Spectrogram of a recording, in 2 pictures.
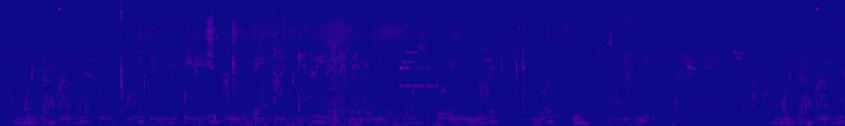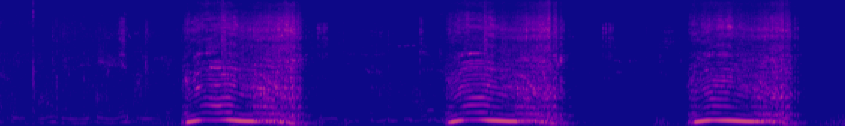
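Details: A male white lion at Pumba Private Game Reserve, Eastern Cape, South Africa, calls to his females in late afternoon. Quiet human talk comes first, then three loud, deep, drawn-out roars follow about two to three seconds apart.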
